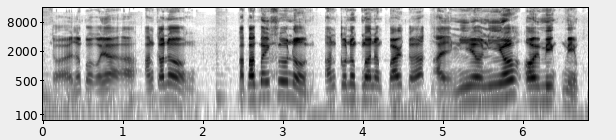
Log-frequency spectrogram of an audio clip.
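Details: Host who self-identifies as 'ngongo' (nasal speech) asks a question in an interview game; hypernasal speech with consonant errors.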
